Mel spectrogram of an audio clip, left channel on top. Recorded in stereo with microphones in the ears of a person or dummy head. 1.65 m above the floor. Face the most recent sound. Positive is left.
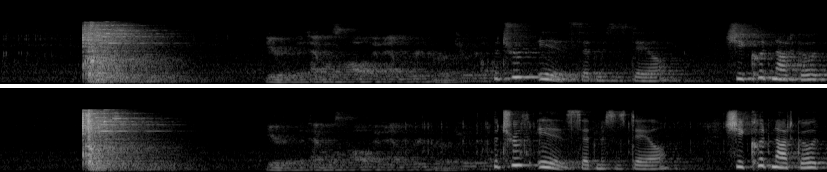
turn(degrees=-50)  # may be behind; listen again after turning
